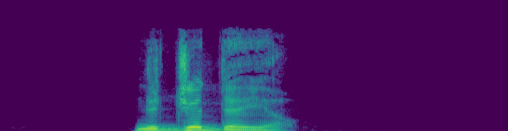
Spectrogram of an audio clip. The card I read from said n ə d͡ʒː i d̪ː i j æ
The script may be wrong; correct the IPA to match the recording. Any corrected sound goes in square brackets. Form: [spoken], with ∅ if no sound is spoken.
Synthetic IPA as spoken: n ə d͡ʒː [æ] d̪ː [æ] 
